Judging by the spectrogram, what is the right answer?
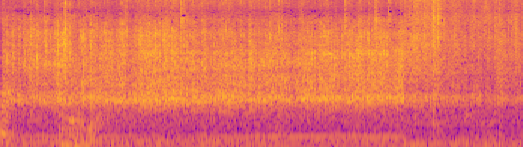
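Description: Motorised toy train running along plastic track: a steady mechanical whir.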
